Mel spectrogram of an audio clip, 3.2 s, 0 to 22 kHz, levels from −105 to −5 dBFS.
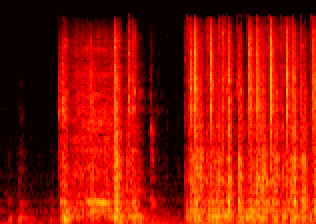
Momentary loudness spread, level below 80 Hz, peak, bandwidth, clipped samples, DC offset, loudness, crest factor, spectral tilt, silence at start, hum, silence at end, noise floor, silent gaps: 15 LU; -60 dBFS; -8 dBFS; 16.5 kHz; under 0.1%; under 0.1%; -36 LUFS; 32 dB; -1.5 dB/octave; 0.2 s; none; 0 s; -67 dBFS; none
